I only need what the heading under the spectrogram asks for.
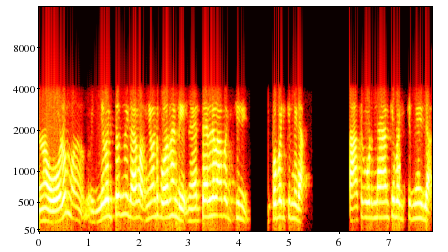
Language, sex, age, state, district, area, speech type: Malayalam, female, 60+, Kerala, Kasaragod, rural, conversation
